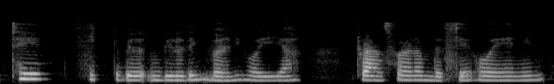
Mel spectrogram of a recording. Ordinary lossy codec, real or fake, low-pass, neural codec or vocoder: MP3, 32 kbps; fake; 7.2 kHz; codec, 16 kHz, 0.4 kbps, LongCat-Audio-Codec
